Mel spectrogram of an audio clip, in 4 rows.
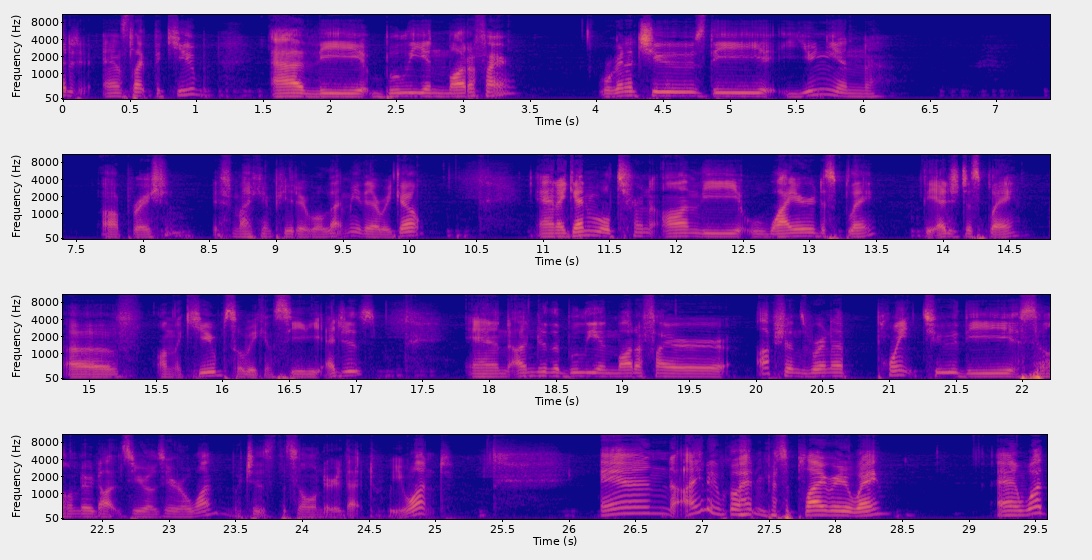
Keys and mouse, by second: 1.5-3.3 drag, 8.9-10.7 drag, 12.0-15.1 drag, 14.1-15.9 middle drag, 16.1 a, 16.6 right click, 18.3-20.1 drag, 21.1-25.0 drag, 28.3-29.5 drag.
